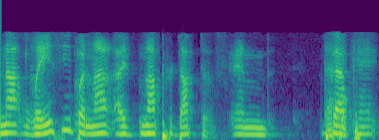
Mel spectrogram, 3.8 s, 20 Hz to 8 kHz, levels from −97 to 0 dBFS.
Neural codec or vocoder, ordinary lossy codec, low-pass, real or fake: none; AAC, 16 kbps; 7.2 kHz; real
